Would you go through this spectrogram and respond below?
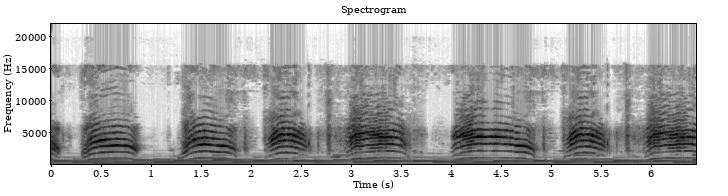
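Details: Abandoned stray kittens rescued from the rain meow insistently, about one call a second, with arched, strongly harmonic cries. Steady background music plays throughout.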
